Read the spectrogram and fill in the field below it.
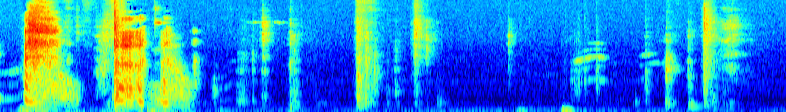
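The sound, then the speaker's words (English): A cat, Cozy, lets out two loud, drawn-out meows in quick succession while trying to pull a toy out of a shut door, followed by scattered softer rustles, scrapes and faint thuds as the toy is tugged and jostled. “Cozy is trying to pull a toy out of the door and I need to help her.”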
